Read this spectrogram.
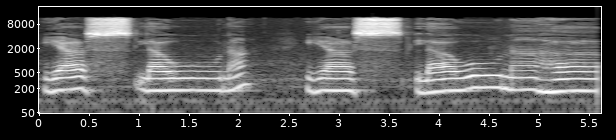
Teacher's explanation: صاد heavy ہے اور ساکن ہے تو سکون دیں گے اور اس کی سیٹی بھی کلیئر کریں گے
